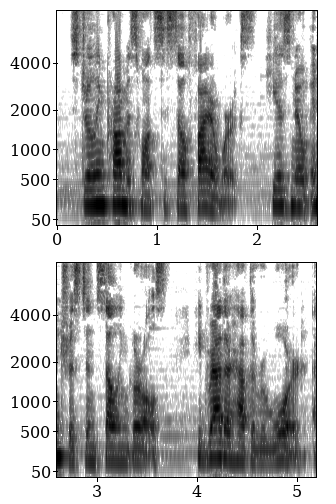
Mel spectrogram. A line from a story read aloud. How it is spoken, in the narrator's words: said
